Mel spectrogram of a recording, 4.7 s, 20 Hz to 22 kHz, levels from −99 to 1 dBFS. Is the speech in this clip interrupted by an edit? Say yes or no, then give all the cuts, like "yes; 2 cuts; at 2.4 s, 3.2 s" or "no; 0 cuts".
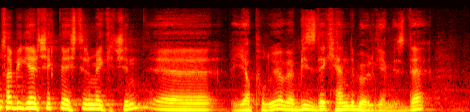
yes; 1 cut; at 2.3 s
